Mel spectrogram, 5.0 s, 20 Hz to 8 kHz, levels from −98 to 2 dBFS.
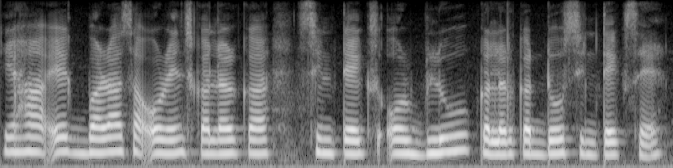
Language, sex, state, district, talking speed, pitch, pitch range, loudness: Hindi, female, Arunachal Pradesh, Lower Dibang Valley, 180 wpm, 200 Hz, 195-210 Hz, -16 LUFS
